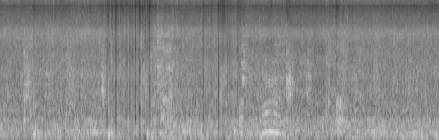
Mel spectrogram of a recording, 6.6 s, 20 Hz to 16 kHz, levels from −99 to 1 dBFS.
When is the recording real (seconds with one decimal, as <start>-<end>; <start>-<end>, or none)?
0.0-1.6; 2.3-3.0; 3.6-6.6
